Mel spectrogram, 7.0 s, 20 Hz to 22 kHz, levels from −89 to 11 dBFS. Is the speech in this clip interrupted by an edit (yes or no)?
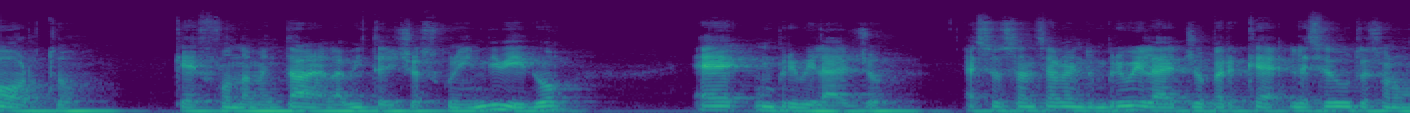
no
